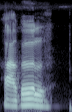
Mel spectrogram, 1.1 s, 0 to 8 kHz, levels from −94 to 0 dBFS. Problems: none marked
